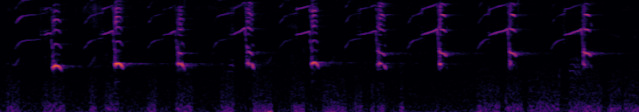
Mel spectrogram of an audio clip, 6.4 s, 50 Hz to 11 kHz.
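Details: On 11 August 2020 a greater spotted eagle chick leaves its nest, caught on a live nest cam. About ten piercing, high yelps follow in a steady series, each a rising whistle ending in an abrupt downward drop, with faint low rustling beneath.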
